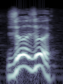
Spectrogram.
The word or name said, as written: zozo'e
